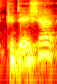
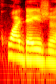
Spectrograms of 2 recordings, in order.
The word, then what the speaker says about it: Quadasia: First of all, Holly Johnson's, real name is as Kadesha. Is it? Am I saying? It's pronounced Quadasia.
